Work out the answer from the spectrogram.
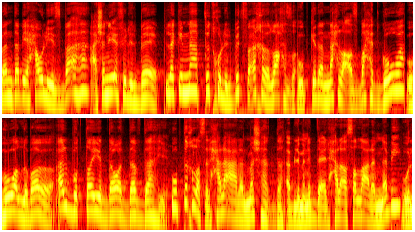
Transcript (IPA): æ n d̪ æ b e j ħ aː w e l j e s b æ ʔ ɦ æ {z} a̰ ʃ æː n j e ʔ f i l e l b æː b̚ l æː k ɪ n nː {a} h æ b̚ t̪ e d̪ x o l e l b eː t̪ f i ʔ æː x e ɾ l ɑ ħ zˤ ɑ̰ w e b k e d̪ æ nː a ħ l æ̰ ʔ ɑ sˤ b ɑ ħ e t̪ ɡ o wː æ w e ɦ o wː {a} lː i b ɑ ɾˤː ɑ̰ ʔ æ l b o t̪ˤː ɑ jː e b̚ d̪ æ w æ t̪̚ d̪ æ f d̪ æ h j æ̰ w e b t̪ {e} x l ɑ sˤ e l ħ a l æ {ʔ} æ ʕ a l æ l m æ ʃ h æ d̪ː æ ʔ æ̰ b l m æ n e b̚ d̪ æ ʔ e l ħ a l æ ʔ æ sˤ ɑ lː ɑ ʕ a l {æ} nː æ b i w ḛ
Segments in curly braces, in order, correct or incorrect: incorrect: ʕ, incorrect: æ, incorrect: æ, correct, correct, correct

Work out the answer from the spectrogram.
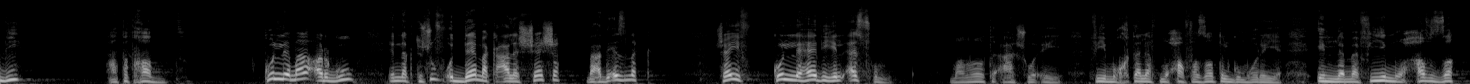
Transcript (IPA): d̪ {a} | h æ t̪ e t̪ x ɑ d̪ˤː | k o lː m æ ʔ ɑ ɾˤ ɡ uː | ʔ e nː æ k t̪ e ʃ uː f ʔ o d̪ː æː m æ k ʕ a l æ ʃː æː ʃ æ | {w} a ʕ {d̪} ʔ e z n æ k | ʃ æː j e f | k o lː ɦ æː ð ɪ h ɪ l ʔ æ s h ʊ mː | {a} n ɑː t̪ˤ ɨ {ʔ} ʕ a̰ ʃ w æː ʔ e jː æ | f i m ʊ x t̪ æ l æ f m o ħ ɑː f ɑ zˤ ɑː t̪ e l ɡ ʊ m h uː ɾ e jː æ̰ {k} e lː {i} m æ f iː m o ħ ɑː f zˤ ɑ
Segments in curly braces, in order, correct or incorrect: incorrect: i, incorrect: b, correct, incorrect: ɑ, correct, incorrect: ʔ, incorrect: æ

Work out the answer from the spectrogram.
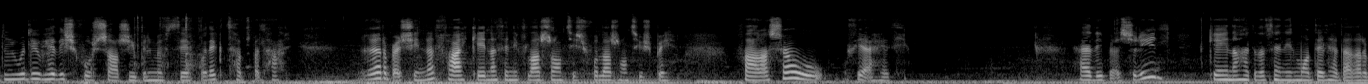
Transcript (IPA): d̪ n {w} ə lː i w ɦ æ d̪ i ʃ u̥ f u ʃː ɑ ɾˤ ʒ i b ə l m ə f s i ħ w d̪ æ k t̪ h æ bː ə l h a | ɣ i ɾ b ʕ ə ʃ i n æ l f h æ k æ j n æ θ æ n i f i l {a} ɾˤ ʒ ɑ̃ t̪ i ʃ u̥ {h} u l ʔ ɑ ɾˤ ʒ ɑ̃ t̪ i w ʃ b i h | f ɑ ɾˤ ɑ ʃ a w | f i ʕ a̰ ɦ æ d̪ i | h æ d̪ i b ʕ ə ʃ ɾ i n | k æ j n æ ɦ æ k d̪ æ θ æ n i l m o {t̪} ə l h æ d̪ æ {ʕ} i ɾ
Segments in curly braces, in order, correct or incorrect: correct, incorrect: ɑ, incorrect: f, incorrect: d̪, incorrect: ɣ

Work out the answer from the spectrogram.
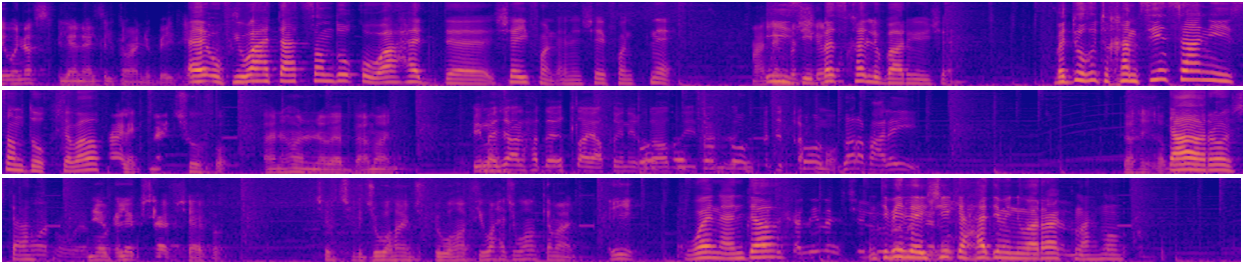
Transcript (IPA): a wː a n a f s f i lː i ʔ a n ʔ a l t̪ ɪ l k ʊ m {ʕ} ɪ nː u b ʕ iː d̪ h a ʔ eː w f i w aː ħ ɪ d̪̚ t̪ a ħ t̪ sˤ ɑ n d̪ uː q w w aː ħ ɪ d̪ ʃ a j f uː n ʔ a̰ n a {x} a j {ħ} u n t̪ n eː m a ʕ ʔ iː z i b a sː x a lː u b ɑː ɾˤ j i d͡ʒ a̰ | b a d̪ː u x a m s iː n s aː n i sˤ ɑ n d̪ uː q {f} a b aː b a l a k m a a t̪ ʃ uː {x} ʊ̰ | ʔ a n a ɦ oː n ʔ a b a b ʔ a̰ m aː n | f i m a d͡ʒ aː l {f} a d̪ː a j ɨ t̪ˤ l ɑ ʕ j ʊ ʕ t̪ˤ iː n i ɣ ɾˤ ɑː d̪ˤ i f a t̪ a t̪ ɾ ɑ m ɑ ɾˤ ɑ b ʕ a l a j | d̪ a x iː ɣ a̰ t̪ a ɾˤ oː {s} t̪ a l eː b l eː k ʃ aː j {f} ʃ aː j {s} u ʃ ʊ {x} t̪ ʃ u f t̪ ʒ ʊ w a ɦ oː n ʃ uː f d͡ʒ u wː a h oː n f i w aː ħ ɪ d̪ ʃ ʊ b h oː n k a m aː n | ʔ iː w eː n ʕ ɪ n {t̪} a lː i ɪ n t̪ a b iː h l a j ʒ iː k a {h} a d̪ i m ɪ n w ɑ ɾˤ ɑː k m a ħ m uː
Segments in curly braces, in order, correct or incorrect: correct, incorrect: ʃ, incorrect: f, incorrect: ʃ, incorrect: f, incorrect: ħ, incorrect: ʃ, correct, incorrect: f, incorrect: f, incorrect: d̪, incorrect: ħ

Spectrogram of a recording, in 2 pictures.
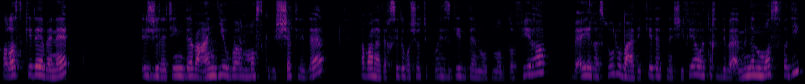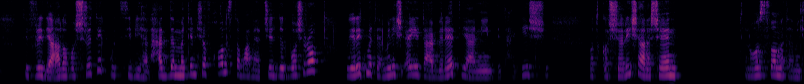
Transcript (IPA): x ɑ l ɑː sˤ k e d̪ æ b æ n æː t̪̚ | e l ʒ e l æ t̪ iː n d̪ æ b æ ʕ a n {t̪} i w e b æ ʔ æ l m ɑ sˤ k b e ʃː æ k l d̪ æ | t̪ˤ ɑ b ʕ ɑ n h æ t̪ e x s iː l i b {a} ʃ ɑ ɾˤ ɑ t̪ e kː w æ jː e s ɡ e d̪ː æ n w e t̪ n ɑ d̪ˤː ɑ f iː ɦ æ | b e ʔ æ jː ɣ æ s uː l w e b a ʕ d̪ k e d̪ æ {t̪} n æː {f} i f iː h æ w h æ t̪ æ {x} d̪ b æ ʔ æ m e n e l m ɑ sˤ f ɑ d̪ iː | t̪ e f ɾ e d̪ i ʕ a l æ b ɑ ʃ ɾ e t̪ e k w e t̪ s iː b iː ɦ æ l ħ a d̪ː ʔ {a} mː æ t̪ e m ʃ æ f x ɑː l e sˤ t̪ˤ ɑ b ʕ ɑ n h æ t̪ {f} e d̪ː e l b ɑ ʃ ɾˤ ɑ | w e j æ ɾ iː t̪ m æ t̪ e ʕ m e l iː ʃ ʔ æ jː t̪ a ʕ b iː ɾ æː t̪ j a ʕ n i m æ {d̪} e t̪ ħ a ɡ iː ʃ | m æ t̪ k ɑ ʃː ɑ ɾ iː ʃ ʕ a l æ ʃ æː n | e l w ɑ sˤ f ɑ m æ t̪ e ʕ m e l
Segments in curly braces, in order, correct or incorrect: incorrect: d̪, incorrect: ɑ, correct, incorrect: ʃ, correct, incorrect: æ, incorrect: ʃ, incorrect: t̪

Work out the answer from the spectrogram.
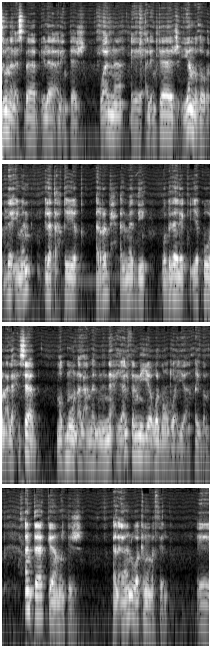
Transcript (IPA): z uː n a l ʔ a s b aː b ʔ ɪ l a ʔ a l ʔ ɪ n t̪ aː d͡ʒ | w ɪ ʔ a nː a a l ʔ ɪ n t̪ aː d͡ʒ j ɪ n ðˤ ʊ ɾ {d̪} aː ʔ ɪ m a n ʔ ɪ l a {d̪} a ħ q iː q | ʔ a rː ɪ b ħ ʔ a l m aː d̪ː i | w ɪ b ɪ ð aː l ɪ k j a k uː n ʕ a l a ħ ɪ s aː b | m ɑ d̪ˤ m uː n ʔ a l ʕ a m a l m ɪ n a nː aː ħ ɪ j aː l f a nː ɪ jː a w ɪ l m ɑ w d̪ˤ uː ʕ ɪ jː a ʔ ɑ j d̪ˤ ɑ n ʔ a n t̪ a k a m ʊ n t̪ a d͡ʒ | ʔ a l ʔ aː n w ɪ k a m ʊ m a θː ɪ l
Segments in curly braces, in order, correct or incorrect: correct, incorrect: t̪

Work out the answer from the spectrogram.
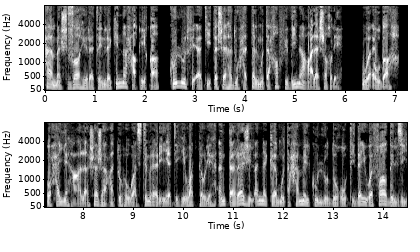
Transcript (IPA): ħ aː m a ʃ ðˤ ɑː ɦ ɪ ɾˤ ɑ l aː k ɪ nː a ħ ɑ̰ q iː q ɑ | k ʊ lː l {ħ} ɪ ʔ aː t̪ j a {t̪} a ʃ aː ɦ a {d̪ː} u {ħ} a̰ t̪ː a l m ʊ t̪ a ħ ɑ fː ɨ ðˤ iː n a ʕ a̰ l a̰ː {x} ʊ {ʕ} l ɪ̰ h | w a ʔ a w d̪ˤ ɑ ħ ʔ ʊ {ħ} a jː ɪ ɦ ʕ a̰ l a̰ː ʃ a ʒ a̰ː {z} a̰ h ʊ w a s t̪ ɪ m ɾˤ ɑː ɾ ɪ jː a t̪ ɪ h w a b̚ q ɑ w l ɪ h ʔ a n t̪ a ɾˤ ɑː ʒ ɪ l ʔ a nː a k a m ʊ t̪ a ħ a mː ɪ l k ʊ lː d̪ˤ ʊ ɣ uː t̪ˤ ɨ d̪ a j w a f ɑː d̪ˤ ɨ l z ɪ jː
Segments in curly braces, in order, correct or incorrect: incorrect: f, correct, incorrect: d̪, correct, incorrect: ʃ, incorrect: ɣ, correct, incorrect: ʕ

